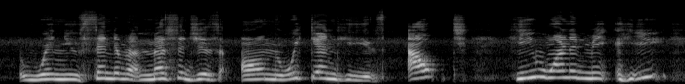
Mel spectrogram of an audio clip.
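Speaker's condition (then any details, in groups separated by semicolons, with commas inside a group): Cerebral palsy; cannot walk, crawls to get around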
